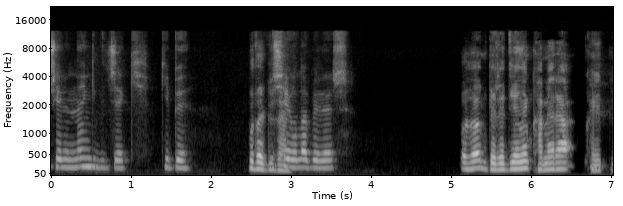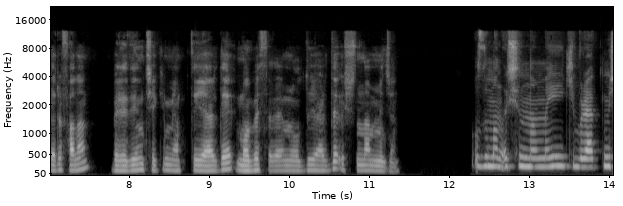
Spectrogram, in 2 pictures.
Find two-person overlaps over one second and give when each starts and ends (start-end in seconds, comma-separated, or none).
none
